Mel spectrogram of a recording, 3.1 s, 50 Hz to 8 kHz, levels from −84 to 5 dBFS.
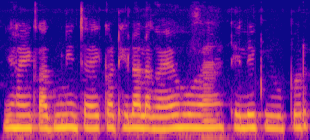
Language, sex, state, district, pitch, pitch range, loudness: Hindi, female, Delhi, New Delhi, 230 Hz, 225-235 Hz, -13 LUFS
